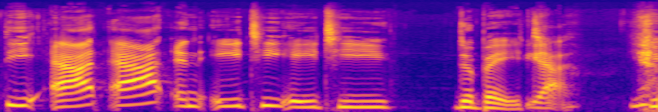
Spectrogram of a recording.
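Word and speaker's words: AT-AT: in my head I was like what's an at at and then I was like oh it's it's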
